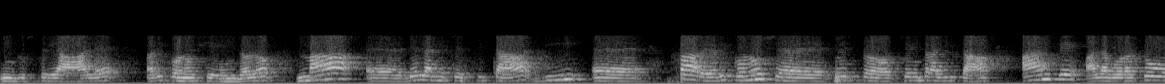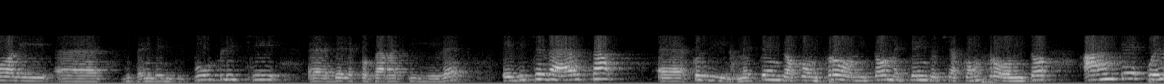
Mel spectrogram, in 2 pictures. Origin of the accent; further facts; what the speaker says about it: Emilia-Romagna, Italy; Noi veniamo dall'Emilia Romagna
